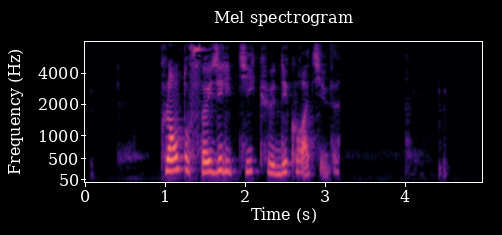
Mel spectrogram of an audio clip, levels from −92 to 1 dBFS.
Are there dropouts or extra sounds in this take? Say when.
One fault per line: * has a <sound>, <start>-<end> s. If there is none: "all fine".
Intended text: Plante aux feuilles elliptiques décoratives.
all fine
